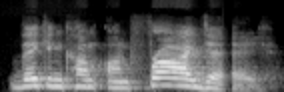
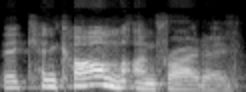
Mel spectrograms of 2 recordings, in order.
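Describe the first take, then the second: First: The stress is on the word Friday. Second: The stress is on the words can come. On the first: Friday works, but no other day does. "So not on any other day" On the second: The focus is on the action of coming. "here can come being stressed"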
